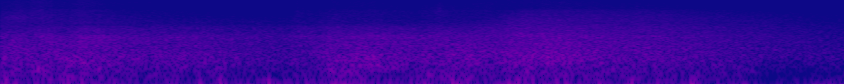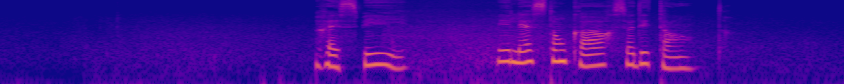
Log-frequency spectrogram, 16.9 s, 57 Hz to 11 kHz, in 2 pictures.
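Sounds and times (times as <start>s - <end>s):
ocean waves breaking on shore: 0.0s - 16.8s
speech: 11.7s - 12.6s, 13.4s - 15.4s.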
